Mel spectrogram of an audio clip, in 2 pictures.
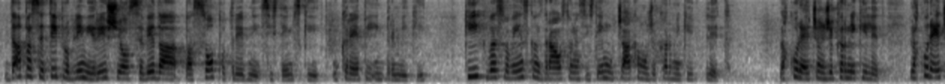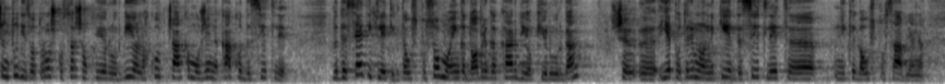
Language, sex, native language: Slovenian, female, Slovenian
